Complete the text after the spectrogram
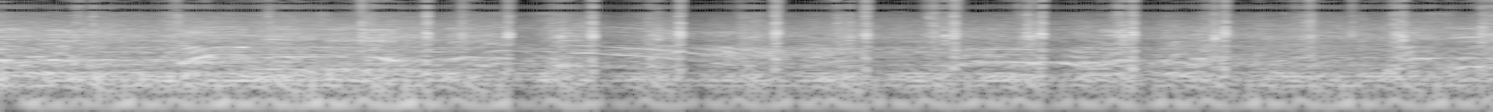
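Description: Many spectators clap their hands in rhythm.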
